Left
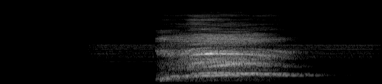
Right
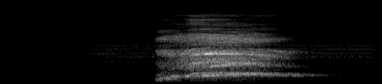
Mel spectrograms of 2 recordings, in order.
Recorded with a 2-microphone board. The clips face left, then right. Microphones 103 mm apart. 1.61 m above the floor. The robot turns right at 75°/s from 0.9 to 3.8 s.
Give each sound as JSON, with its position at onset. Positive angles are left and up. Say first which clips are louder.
{"t": 1.6, "sound": "a gasp", "louder": "right 1 dB", "azimuth_deg": -45, "distance_m": 1.6}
